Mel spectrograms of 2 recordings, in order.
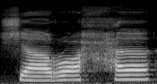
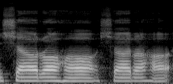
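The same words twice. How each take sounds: First: 'हा' pushed from the throat, slow; throaty ha. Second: 'हा' said as a plain h, not from the throat; wrong plain ha. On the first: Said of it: "हलक से निकालें". ('हा' को हलक से धीरे निकालना) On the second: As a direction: demo the mistake with an ordinary 'हा'. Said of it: "ऐसे नहीं पढ़ना". ('हा' को हलक से नहीं, सादा पढ़ना) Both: Shown as a demonstration.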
